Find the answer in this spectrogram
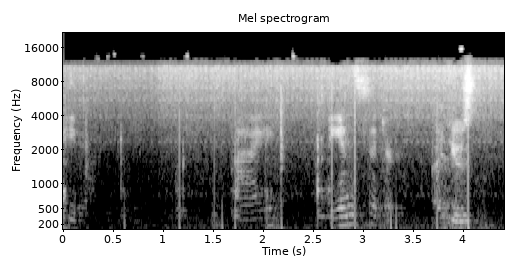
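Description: Faint, low voices and scattered small clicks over a steady hiss, with a voice beginning to speak near the end.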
